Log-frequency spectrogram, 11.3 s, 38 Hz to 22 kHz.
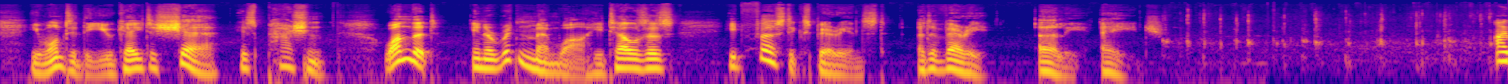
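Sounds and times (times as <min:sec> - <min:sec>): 
speech: 0:00.2 - 0:08.8
horse hooves clip-clopping on a hard street, horse-drawn cart trotting: 0:08.6 - 0:11.2.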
